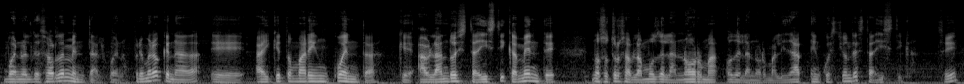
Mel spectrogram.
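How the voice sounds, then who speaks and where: A man in his thirties with a northern Mexican accent talks quickly as an interview guest. He explains ideas step by step and keeps checking in with his listener through short tag questions. His voice sits at a middle pitch for a man. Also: a little hiss or hum. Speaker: psychotherapist guest.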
